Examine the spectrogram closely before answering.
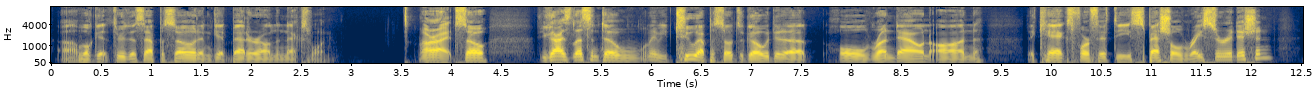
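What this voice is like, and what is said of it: Hoarse, sick-sounding voice. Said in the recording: “my voice is a little bit hoarse, sounds like dog shit”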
